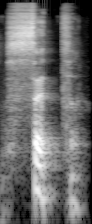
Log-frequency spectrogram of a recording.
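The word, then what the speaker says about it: sept: You don't pronounce the P. So it's set.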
